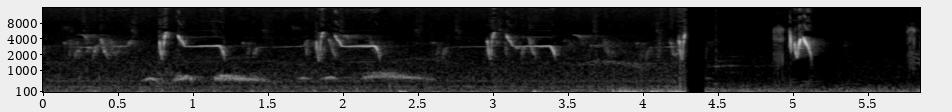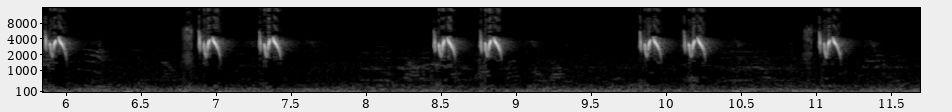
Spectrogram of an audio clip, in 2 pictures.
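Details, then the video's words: Scarlet-headed flowerpecker (Dicaeum trochileum) singing in a cage as a training call: three short looping twittered phrases, then sharp high chips, often paired, about once a second; a faint lower warble sounds early on. "Deep red-headed birds(Dicaeum Trochileum): Birds thoroughbred training for singing chirped"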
